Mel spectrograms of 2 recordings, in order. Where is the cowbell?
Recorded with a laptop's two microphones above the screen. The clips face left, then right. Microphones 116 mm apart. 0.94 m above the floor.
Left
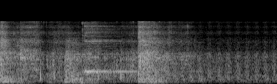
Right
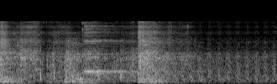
Centre (ahead or behind), 9 m.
